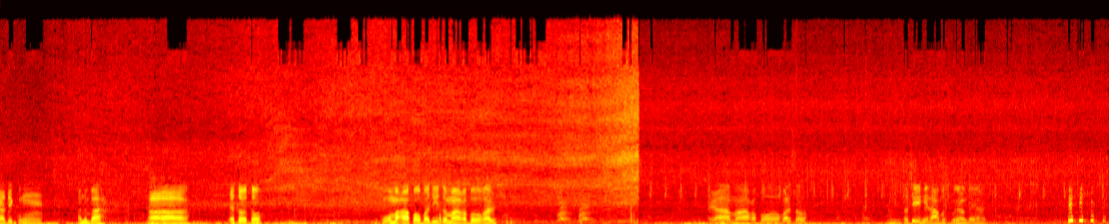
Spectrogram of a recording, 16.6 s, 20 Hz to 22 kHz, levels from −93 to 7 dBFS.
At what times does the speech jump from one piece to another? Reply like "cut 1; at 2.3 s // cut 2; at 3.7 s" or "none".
cut 1; at 9.6 s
